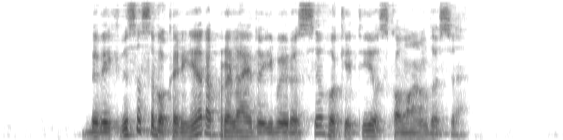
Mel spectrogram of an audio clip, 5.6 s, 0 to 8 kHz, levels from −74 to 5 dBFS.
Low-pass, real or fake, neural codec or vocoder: 7.2 kHz; fake; codec, 16 kHz, 8 kbps, FreqCodec, smaller model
